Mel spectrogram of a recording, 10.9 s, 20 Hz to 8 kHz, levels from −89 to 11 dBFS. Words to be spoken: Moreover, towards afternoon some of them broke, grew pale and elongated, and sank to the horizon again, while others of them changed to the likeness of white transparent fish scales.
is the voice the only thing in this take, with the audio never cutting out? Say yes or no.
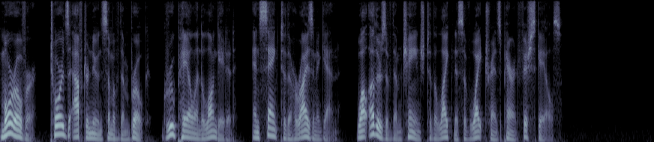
yes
